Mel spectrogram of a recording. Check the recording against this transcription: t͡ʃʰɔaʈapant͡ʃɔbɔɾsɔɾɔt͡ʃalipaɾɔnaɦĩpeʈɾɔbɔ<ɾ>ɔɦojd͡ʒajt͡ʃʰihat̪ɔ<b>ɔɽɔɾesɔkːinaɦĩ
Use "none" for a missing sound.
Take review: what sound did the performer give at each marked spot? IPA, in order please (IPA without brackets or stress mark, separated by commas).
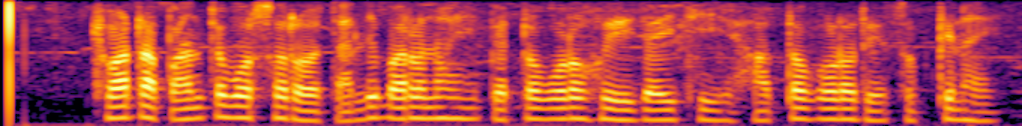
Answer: ɽ, ɡ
